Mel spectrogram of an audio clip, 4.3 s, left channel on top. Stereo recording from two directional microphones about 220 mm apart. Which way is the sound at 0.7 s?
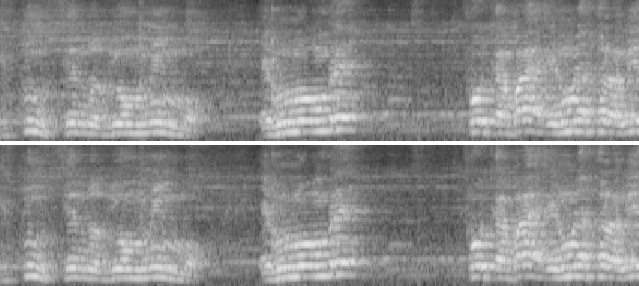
10° left (ahead or behind).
